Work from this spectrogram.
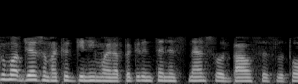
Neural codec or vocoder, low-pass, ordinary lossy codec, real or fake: codec, 16 kHz, 0.2 kbps, FocalCodec; 3.6 kHz; MP3, 16 kbps; fake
